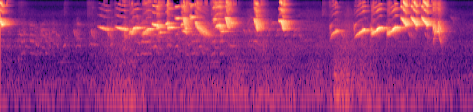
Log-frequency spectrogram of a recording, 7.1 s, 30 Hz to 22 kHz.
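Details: Double-collared seedeater song from the 2025 season: after a brief opening note and a pause, a long, rapid string of sharp, high warbled and buzzy notes, a short break, then another energetic burst of twittering phrases.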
